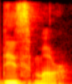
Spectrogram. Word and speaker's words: dismal: 하지만 비슷한 표현으로 dreary, dismal, S 발음, S 발음 아니고 Z 발음이면 dismal, somber.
